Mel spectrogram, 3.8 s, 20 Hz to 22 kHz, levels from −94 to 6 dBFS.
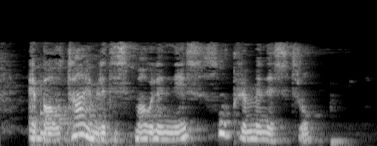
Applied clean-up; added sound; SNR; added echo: classical method WPE with log-MMSE.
